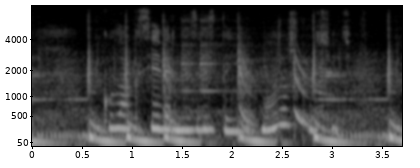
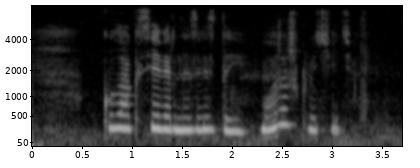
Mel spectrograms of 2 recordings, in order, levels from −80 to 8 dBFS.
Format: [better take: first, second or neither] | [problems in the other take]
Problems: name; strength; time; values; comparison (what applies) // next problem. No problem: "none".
second | background sound (Drum kit); 2 dB above the speech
